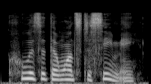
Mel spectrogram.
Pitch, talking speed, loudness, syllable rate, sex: 220 Hz, 320 wpm, -18 LUFS, 8.1 syllables/s, female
